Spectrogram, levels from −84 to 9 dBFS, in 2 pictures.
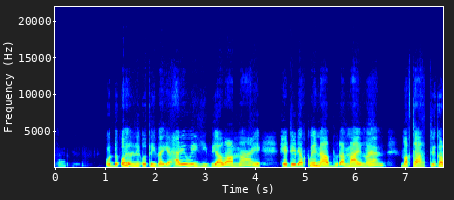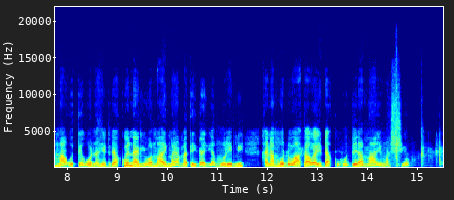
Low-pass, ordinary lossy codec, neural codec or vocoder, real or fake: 19.8 kHz; none; codec, 44.1 kHz, 2.6 kbps, DAC; fake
